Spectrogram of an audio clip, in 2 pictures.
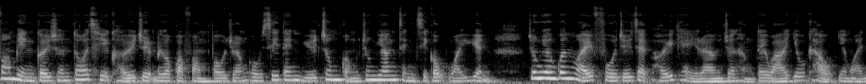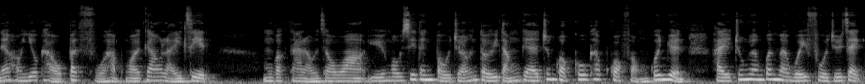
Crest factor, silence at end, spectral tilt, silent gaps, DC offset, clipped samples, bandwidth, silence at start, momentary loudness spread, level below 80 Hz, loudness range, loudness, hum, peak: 16 dB; 0 s; -7 dB/octave; none; under 0.1%; under 0.1%; 15.5 kHz; 0 s; 8 LU; -40 dBFS; 5 LU; -21 LUFS; none; -4 dBFS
